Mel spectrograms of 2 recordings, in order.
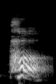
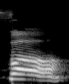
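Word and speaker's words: फ: So this will be pa. Don't ever call it fa. Please pronounce it properly by P-H-A. Pa. That's a true Sanskrit student.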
